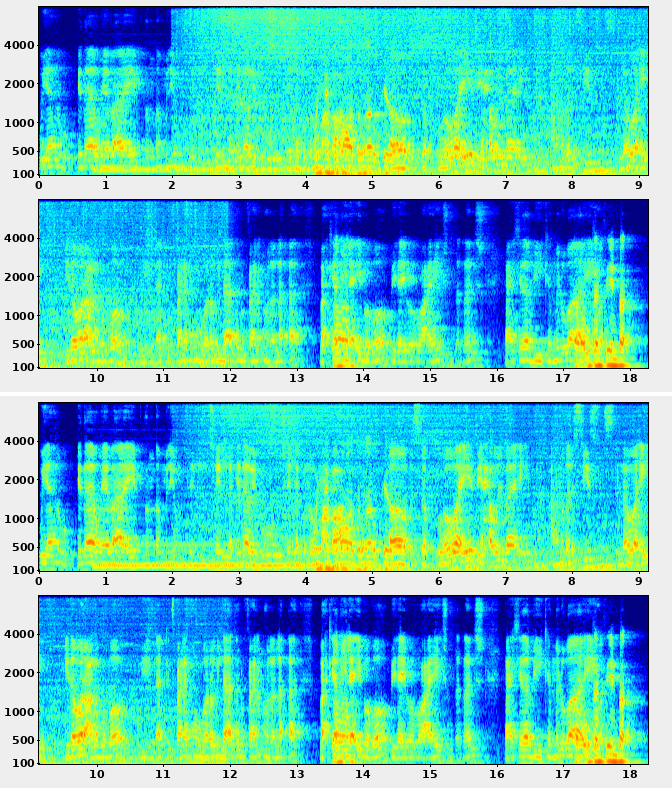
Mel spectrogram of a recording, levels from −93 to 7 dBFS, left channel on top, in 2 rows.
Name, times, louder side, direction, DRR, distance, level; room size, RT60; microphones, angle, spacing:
voice 1, 0.0-4.6 5.2-7.4 7.7-13.0 13.3-15.8 16.1-17.5, right 3 dB, 80° right, 7 dB, 1.0 m, -26 dB
Wind instrument woodwind instrument, 0.8-5.2, right 5 dB, 55° right, 1.1 m, -33 dB
sound 1, 2.0-12.0, left 1 dB, 80° left, 1.3 m, -32 dB
voice 2, 4.1-5.3 13.5-13.8 17.2-17.9, equal, 5° right, 5 dB, 0.6 m, -20 dB
13.0 x 9.5 x 2.7 m, 0.81 s
head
